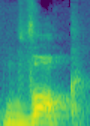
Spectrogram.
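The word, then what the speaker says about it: walk: ಈಟ್ ತಿನ್ನು ರನ್ ಓಡು ವಾಕ್ L silent ಆಗಿರುತ್ತೆ ವಾಕ್ ನಡೆ ಟಾಕ್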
